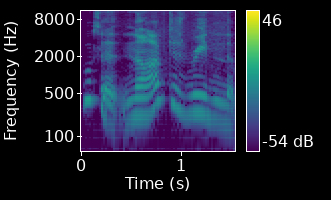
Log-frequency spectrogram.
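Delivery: sudden loud, high-pitched retort; surprised outburst. Real, not acted. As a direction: jump in, startled and loud.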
